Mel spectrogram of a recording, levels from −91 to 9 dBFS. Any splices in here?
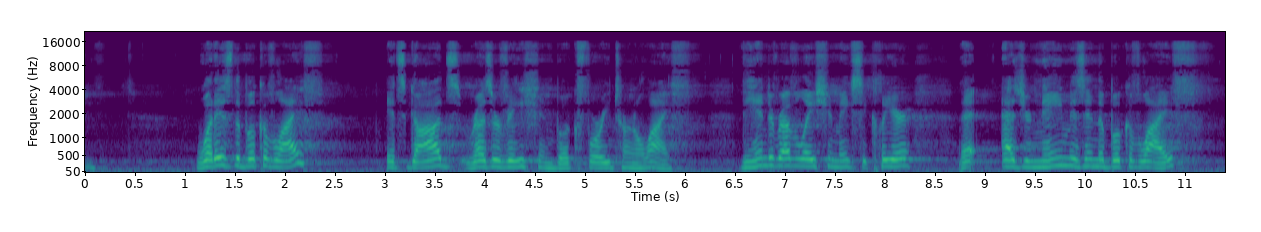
no; 0 cuts

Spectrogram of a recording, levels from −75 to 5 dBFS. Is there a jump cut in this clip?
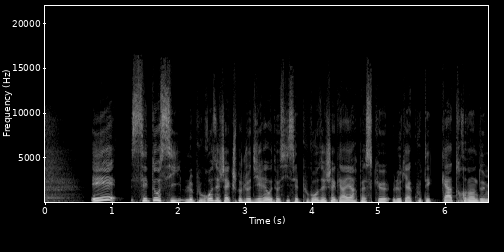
yes; 4 cuts; at 2.9 s, 3.4 s, 4.4 s, 5.4 s

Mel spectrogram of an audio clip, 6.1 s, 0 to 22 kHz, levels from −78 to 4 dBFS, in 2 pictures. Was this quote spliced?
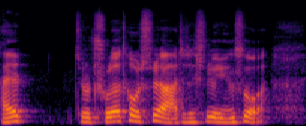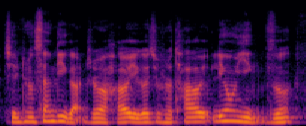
no; 0 cuts

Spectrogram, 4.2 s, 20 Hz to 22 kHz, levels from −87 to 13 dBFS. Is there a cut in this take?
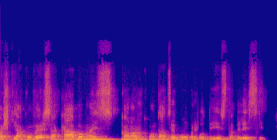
yes; 3 cuts; at 1.8 s, 2.5 s, 2.9 s

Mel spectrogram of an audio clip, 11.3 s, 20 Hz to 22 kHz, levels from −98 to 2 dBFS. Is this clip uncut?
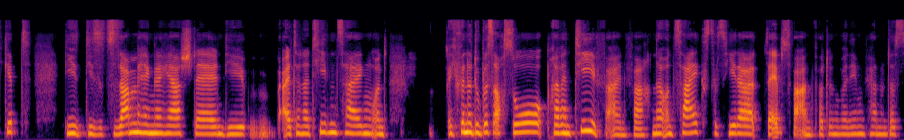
yes; 0 cuts

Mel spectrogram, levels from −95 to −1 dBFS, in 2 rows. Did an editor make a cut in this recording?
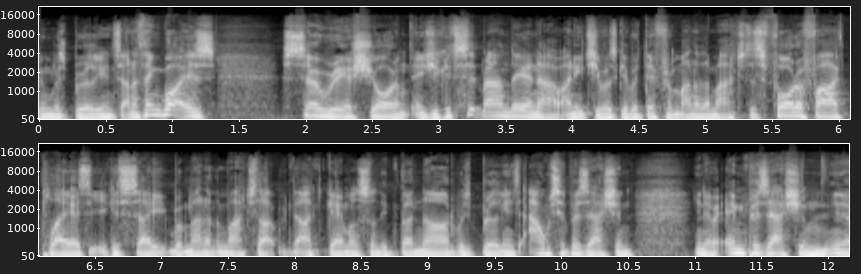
yes; 1 cut; at 3.0 s

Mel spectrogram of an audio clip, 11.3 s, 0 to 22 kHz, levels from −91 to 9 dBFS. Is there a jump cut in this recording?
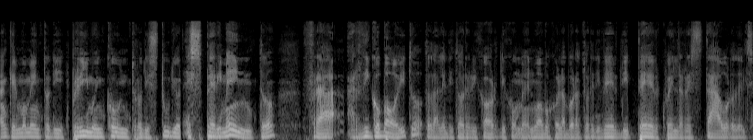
yes; 3 cuts; at 1.0 s, 2.7 s, 6.4 s

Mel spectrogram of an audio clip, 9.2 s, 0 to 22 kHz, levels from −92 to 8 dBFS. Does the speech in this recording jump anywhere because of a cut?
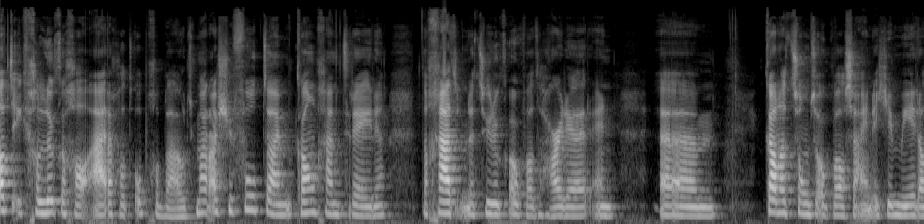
no; 0 cuts

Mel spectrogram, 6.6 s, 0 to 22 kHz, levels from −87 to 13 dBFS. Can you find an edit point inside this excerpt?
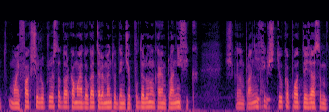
no; 0 cuts

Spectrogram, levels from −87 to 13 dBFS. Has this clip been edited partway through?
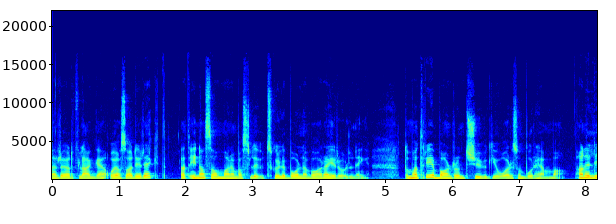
no; 0 cuts

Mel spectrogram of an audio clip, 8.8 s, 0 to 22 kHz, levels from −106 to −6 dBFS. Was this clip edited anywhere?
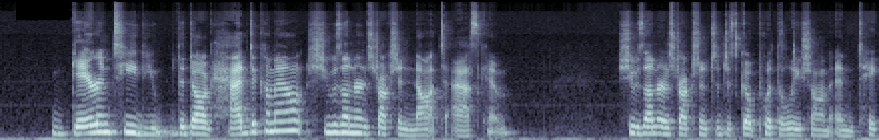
no; 0 cuts

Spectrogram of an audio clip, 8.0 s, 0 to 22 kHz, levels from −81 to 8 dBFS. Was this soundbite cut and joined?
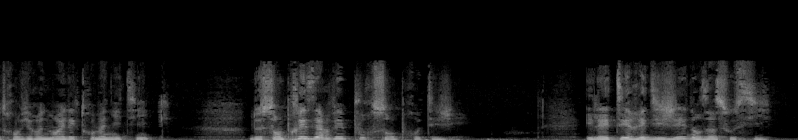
no; 0 cuts

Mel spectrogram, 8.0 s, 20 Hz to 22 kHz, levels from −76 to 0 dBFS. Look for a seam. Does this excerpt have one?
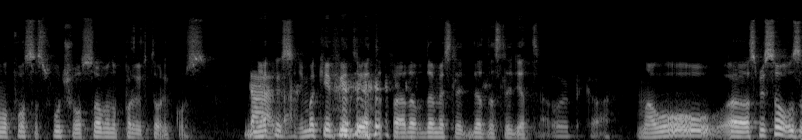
yes; 2 cuts; at 2.3 s, 6.2 s

